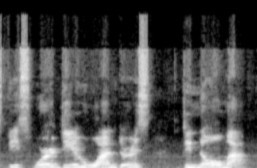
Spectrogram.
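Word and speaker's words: denouement: almost done to what the resolution or the dinoma okay this is how you pronounce this word dear wonders di noma not denounment or denoment okay so this actually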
